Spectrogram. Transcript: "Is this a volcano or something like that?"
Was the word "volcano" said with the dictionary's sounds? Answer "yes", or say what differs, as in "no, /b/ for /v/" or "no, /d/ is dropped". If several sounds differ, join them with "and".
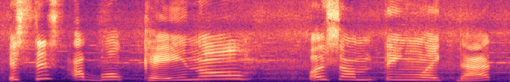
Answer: no, /b/ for /v/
